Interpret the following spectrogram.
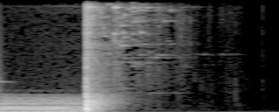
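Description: A low droning music bed is cut off by a single sharp crash of breaking glass, a light bulb shattering as a sound effect, about two-thirds of a second in. Its bright tinkle dies away within about half a second.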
